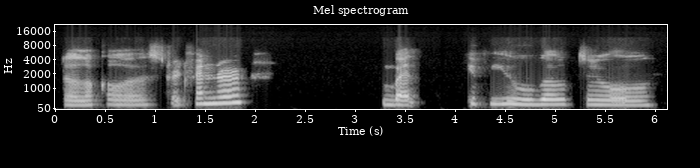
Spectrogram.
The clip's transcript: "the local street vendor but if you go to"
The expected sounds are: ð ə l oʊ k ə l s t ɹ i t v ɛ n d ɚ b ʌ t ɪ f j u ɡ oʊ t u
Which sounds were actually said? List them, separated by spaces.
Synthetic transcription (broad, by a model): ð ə l oʊ k ə l s t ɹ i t f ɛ n d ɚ b ʌ t ɪ f j u ɡ oʊ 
